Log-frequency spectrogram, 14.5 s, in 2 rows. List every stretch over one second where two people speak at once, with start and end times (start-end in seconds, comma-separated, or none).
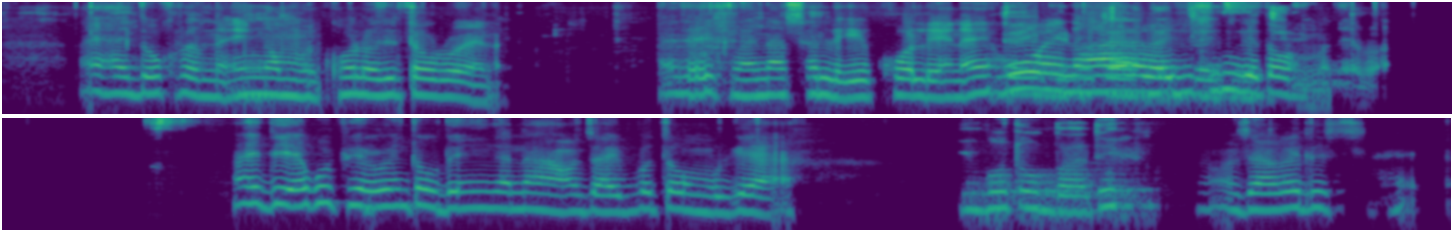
5.0-6.4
